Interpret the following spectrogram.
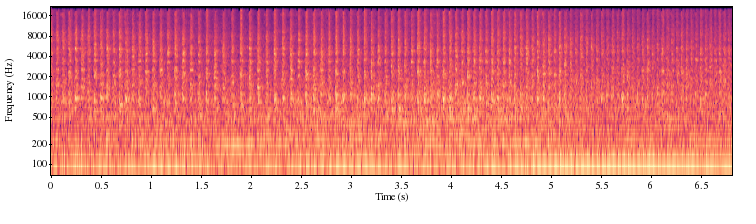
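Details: Restored 1921 American LaFrance fire engine under way on the street: a deep, low, steady four-cylinder thrum with even firing pulses, no knocks or misses; fine restoration, old engine running sweetly, normal.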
